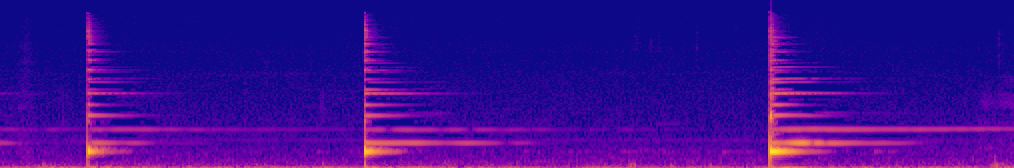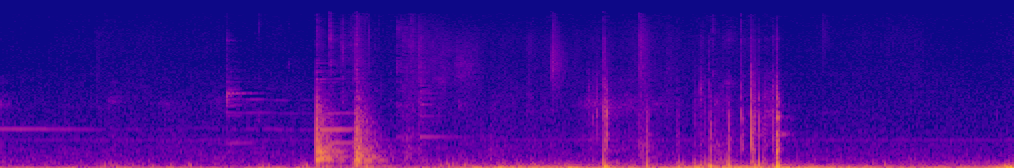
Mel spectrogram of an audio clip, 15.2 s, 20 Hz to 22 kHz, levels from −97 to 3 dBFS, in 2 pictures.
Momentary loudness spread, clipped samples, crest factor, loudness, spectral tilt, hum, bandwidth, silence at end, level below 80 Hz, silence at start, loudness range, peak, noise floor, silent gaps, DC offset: 32 LU; under 0.1%; 26 dB; -20 LUFS; -6 dB/octave; none; 12.5 kHz; 0 s; -38 dBFS; 0.25 s; 20 LU; 0 dBFS; -49 dBFS; none; under 0.1%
